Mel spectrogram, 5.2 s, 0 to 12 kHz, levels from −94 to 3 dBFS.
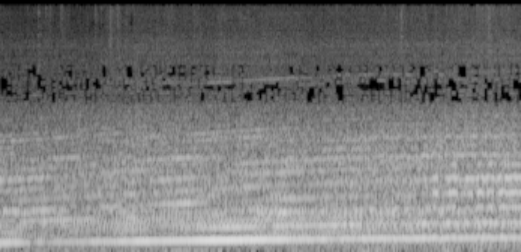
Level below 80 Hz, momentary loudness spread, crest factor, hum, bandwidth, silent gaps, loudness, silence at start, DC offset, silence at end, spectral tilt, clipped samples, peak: -38 dBFS; 8 LU; 12 dB; none; 11.5 kHz; none; -16 LUFS; 0 s; under 0.1%; 0 s; -7.5 dB/octave; under 0.1%; -4 dBFS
